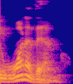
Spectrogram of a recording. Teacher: I can say one of them, pronounce everything, one of them, or I can eliminate the v sound in of, and I can say one of them.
